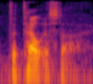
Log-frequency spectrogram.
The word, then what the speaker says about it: tetelestai: Once his lips are moistened, Jesus says what is perhaps the most significant of all the phrases on the cross, tetelestai, properly pronounced, tetelestai.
